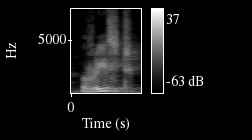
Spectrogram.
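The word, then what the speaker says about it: wrist: रिस्ट, रिस्ट में W silent है।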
